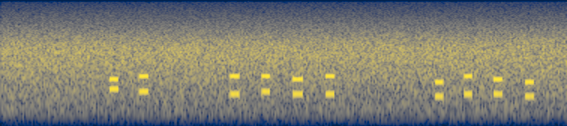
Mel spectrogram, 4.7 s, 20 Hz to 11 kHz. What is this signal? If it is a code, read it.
DTMF, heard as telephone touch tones, dialled by hand, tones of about 80 ms, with phone line noise. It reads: 09 6956 1651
